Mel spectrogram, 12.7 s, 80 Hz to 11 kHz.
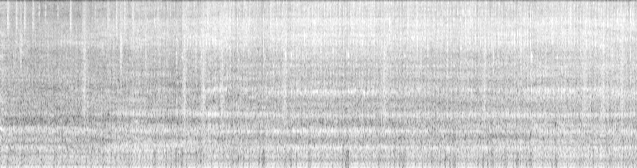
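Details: Kawasaki ZXR 750 with knocking engine: steady four-cylinder engine running with a dull knock under the exhaust note; crankshaft bearing knock, mechanic suspects a damaged bearing that was very tight.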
